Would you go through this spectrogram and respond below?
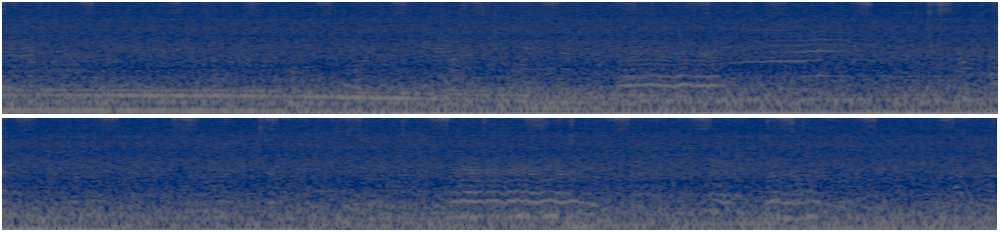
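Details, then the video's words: Bees working oregano flowers in summer produce a deep steady drone, a strong low hum for the first thirteen seconds, then softer passing buzzes with rising and falling tones over a light breeze. "Peaceful sound of the summer breeze and of the Bees and here and there a bumblebee"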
